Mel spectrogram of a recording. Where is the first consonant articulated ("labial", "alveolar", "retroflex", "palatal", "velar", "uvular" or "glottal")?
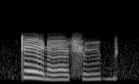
retroflex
